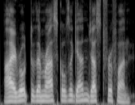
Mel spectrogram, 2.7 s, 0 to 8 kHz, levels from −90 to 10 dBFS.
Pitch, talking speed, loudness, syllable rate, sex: 130 Hz, 200 wpm, -18 LUFS, 4.8 syllables/s, male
